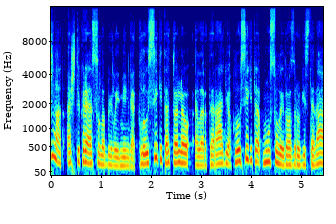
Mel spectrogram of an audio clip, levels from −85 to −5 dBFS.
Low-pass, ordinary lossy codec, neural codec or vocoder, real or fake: 14.4 kHz; Opus, 16 kbps; vocoder, 44.1 kHz, 128 mel bands, Pupu-Vocoder; fake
